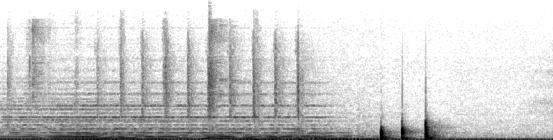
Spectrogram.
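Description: Three sharp knocks sound on a door, quick and close, over a quiet hum and faint background music.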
